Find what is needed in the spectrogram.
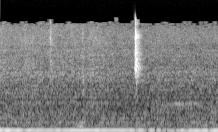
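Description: A steady low rumble from the boat underway, with a sharp finger snap about one and a half seconds in and a fainter click earlier.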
